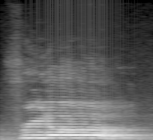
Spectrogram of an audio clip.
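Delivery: high, loud drawn-out rallying yell; lone voice shouting out, long and high; yelled cry. Retold or imitated. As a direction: yell it out across a crowd. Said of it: "somebody just yells out".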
